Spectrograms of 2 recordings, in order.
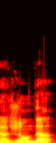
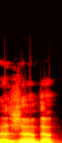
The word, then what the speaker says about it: agenda: le mois de juin un agenda mais un agenda donc tu es mais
